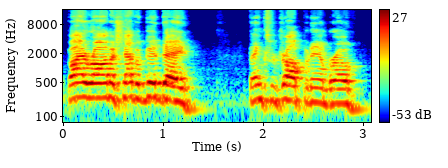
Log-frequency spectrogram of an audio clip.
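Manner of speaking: loud, high friendly goodbye; calling out. Real, not acted. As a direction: call it out brightly. Calls goodbye to chat viewer.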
